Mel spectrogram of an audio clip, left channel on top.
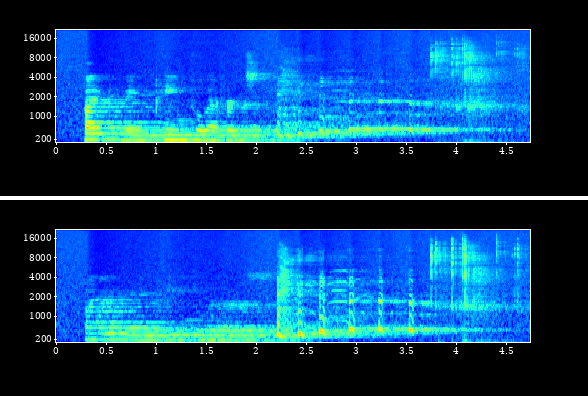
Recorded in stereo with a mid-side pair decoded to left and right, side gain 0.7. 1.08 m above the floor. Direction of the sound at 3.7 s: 40° right.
